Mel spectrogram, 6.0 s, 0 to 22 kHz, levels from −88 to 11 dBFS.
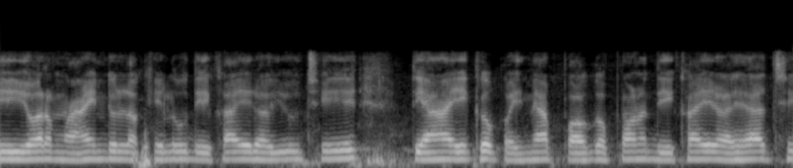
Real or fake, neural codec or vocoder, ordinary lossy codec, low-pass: fake; codec, 24 kHz, 3 kbps, HILCodec; none; 7.2 kHz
